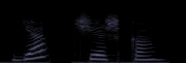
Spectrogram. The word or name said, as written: ja cheshka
